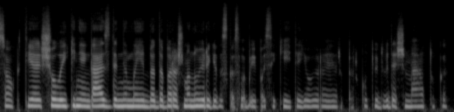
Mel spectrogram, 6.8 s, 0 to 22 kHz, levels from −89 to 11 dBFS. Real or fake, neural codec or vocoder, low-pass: fake; autoencoder, 48 kHz, 32 numbers a frame, DAC-VAE, trained on Japanese speech; 19.8 kHz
